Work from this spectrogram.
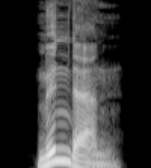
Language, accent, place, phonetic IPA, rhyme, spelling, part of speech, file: German, Germany, Berlin, [ˈmʏndɐn], -ʏndɐn, Mündern, noun, De-Mündern.ogg
- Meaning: dative plural of Mund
